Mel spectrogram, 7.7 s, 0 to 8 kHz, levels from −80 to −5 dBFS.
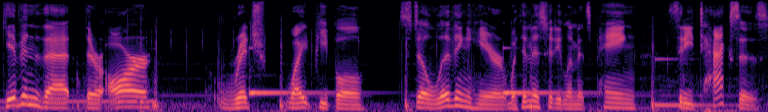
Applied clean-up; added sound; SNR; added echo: none; Marimba, xylophone; 10 dB; none.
